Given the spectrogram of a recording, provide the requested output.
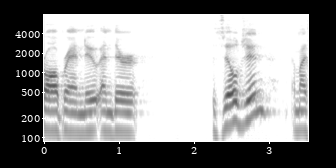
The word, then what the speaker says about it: Zildjian: Now I bought the stands are all brand new, and the cymbals are all brand new, and they're Zildjian. Am I saying that right? Zildjian.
